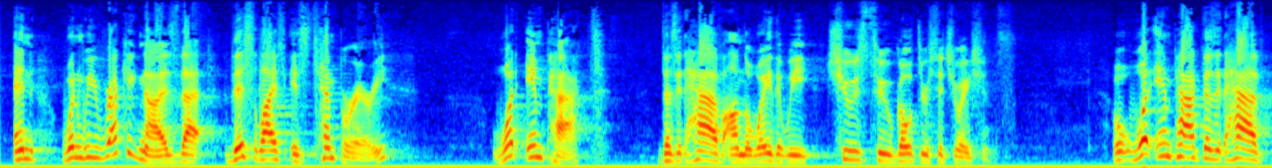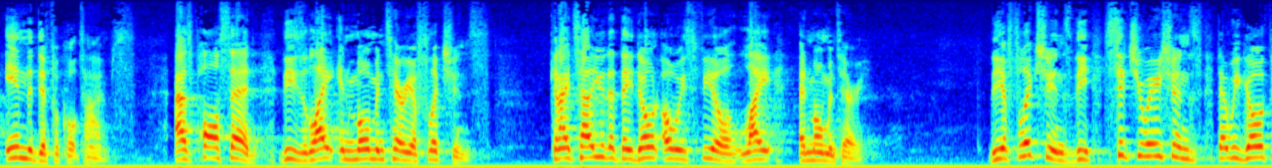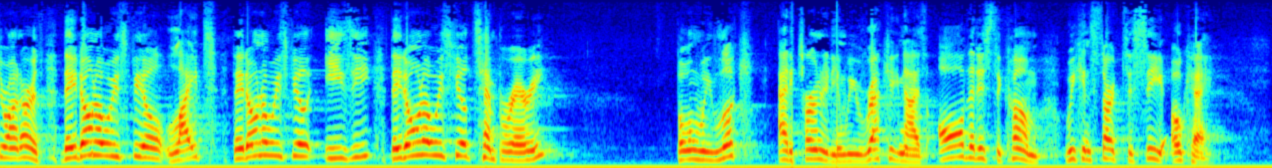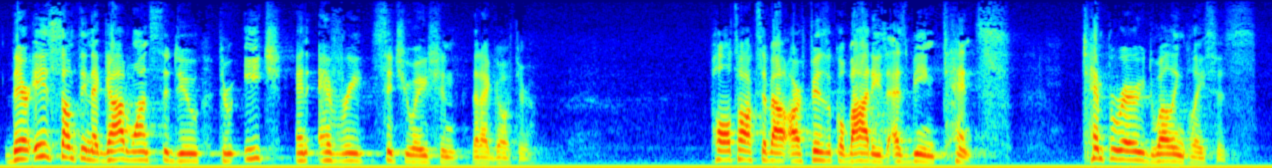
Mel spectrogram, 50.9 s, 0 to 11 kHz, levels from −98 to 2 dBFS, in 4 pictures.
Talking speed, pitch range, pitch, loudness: 150 wpm, 130-200 Hz, 170 Hz, -19 LUFS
